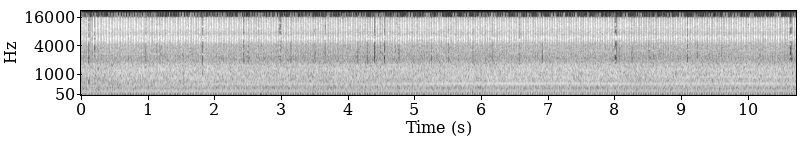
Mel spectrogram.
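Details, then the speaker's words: 4.5 HP Tecumseh Craftsman push mower, first run after about 3 years sitting, carburetor leaking fuel and a little smoky. Even, steady single-cylinder drone holding one pitch without stumbles or surging; normal running. "I'll let it sit there for a minute and see she's a little smoky smoky she hadn't run in a while too so that's all righ"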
